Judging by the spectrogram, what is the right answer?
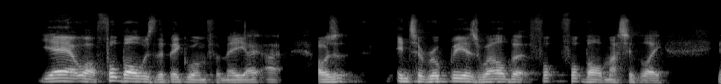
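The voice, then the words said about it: Northern English accent. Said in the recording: “You might be able to tell from the accent, I'm a Northern lad at heart”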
